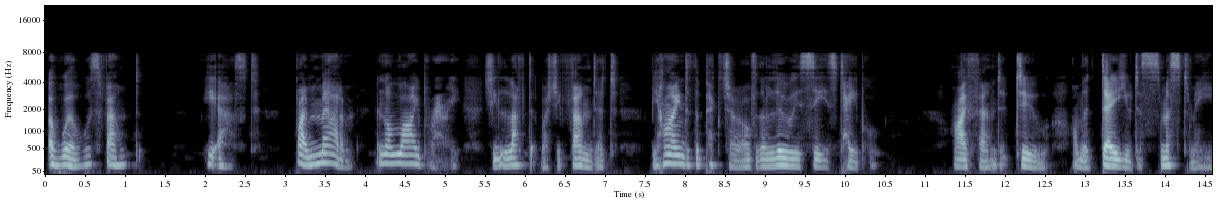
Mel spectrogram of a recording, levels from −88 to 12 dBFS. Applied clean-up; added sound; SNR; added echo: none; none; none; none.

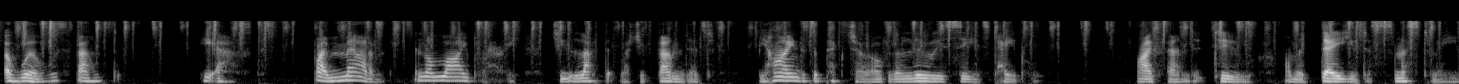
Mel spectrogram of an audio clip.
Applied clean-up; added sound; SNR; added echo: neural mask model RNNoise.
